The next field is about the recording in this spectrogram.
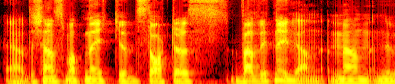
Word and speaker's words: NA-KD: Eh, det skrivs ju NA-KD, men det uttalas Naked.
